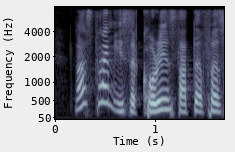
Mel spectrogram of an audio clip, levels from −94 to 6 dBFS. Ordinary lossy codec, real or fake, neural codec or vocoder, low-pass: none; real; none; 7.2 kHz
